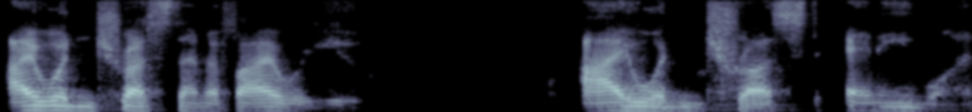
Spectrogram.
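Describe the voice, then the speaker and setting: An actor as a morose bitter donkey, deadpan, blunt, slow, dry close sound. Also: sits low, no room sound. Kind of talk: adult comic stage play reading.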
